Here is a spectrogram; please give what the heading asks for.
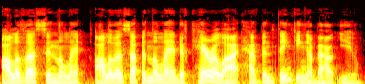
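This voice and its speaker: A man's voice: fairly high pitch, big pitch swings, a little fast, a bit bright, no room sound, voice pushed up. A man voicing a merry, encouraging male bear from a children's storybook, on a dull recording. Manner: cheerful, encouraging.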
